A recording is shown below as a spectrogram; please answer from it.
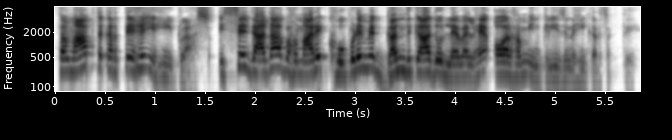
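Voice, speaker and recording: A man's voice: sits high, animated, a little fast, sharp tone. A male physics teacher joking and teasing his students in a live online class, laughing often and dropping English physics terms into casual talk.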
